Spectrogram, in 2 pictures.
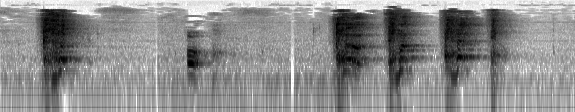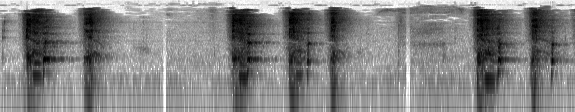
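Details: Adult with a cough that won't stop: about fourteen harsh coughs, mostly in pairs and triplets with short gaps; persistent cough.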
